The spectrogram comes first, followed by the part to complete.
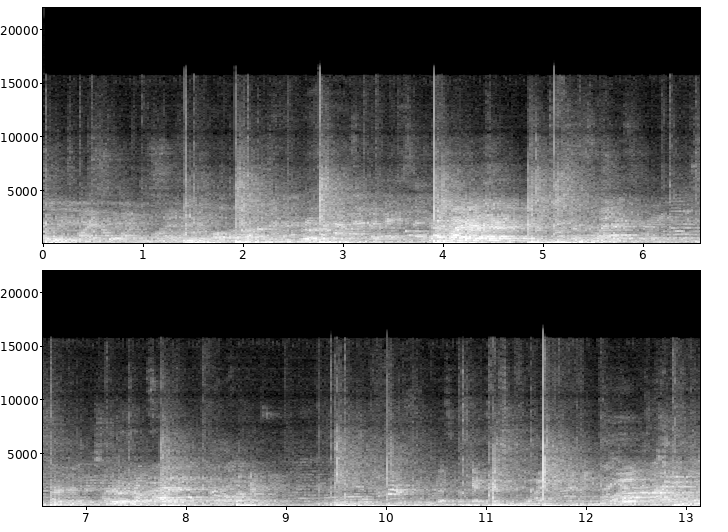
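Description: Volleyballs being set and bounced: irregular sharp slaps and thuds, about one a second, as hands strike the balls and balls drop onto a hardwood gym floor, with girls' voices chattering in the background.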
